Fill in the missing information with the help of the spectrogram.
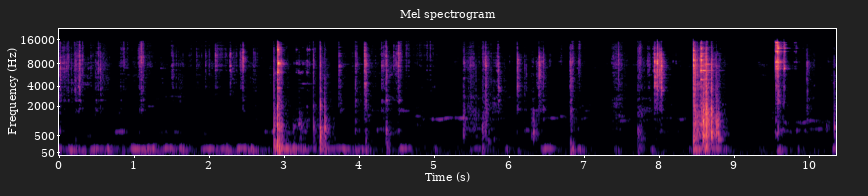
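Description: Metal hand tools clinking and knocking as they are picked up and set down on a workbench: scattered sharp clicks, the loudest about three seconds in, and a brief rattle followed by a click near the end.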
